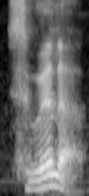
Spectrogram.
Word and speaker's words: Suella: And because of her name, Suella, it rhymes with Cruella.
